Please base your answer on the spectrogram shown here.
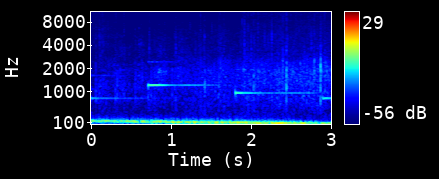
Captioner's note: applause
